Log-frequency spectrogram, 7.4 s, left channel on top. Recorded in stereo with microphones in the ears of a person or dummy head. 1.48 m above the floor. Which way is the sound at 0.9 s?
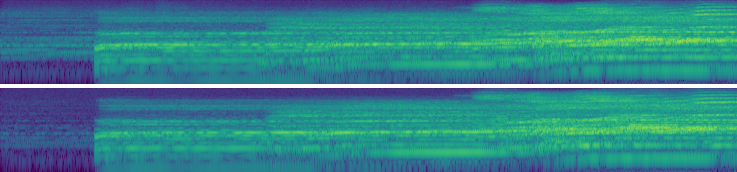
75° left (ahead or behind).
